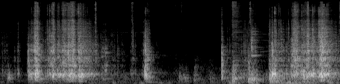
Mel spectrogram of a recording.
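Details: Honda EU3000is inverter generator whose dipstick broke off inside the crankcase, with plastic debris on the gears. Recoil cord pulls give short rasping, clicking ratchet bursts and no firing, spark plug out. Owner says it still sounds a little rough.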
